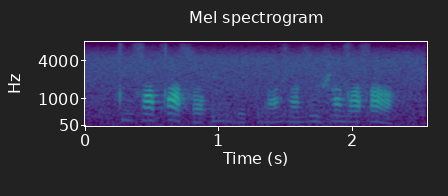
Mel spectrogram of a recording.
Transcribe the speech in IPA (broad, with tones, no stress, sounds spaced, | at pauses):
t i˥ z i˥ tˤ i˥˩ sˤ o˩ ʔ y˧ r ɵ˩ p r ɛ̃˩˥ zˤ ɛ̃˧ z ʉ˥˩ ʐ ɔ̃˥ dˤ æ˥ sˤ ɑ˥˩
